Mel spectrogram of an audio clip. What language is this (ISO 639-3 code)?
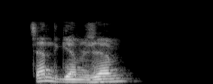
ckb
